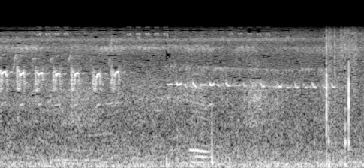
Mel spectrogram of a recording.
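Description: Insects chirping: a high pulsing chirp repeating about four times a second, giving way to a steady high trill, with two sharp clicks near the end.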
